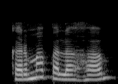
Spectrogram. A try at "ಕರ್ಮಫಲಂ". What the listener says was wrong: ಅಲ್ಲಿ ಒಂದನೇ ಲೈನ್ ಅಲ್ಲಿ ಕರ್ಮ ಫಲಂ, ಫಲಹ ಅಲ್ಲ ಕರ್ಮ ಫಲಂ.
